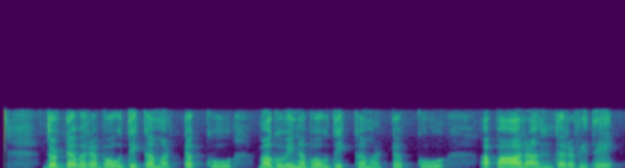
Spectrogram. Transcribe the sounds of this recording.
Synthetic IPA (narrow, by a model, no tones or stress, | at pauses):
d̪ɔɖːɐʋɐɾɐbʱɐwd̪ikɐmɐʈːɐkːu | mɐɡuʋinɐbʱɐwd̪ikɐmɐʈːɐkːu | ɐpaːɾɐːnt̪ɐɾɐʋid̪e̞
